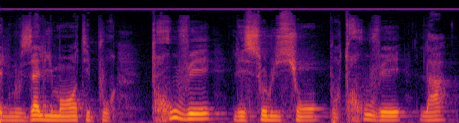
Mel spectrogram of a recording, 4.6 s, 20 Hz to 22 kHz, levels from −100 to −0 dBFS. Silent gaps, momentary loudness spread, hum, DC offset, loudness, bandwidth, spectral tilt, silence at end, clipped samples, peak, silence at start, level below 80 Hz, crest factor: none; 14 LU; none; under 0.1%; -32 LUFS; 16.5 kHz; -5.5 dB/octave; 0.15 s; under 0.1%; -12 dBFS; 0 s; -60 dBFS; 18 dB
